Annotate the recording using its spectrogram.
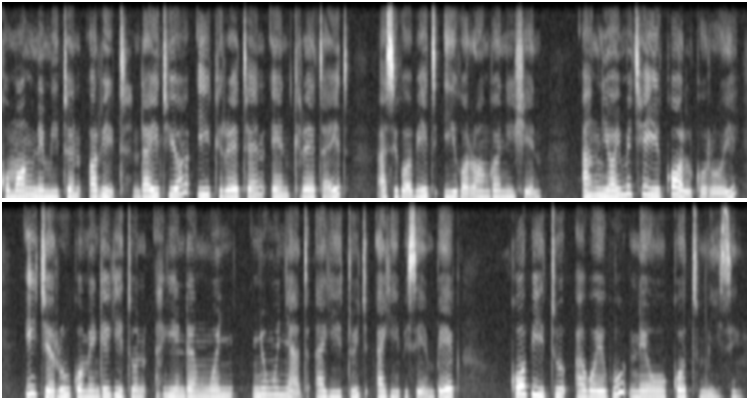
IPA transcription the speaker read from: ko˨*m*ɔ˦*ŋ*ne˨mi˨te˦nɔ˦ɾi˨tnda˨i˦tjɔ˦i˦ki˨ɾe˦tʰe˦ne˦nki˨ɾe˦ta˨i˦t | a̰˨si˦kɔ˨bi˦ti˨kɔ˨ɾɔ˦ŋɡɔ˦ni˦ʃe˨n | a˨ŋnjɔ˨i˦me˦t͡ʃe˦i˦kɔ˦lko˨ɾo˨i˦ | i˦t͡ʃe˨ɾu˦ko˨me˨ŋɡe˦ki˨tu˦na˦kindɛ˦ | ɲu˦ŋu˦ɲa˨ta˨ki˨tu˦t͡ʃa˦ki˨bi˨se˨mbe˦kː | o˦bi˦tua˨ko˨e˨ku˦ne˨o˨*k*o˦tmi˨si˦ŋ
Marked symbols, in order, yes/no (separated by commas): yes, yes, yes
